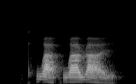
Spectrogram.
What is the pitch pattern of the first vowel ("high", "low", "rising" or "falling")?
falling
